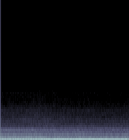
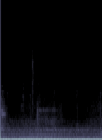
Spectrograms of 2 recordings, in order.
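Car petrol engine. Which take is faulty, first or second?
first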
